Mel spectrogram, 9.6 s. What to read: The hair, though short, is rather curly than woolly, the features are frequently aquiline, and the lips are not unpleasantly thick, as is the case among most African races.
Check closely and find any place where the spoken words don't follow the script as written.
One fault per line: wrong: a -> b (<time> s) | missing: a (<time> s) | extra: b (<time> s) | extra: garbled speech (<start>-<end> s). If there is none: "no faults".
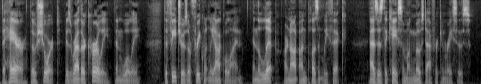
wrong: lips -> lip (5.2 s)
